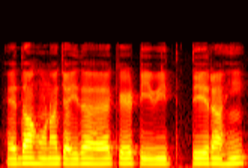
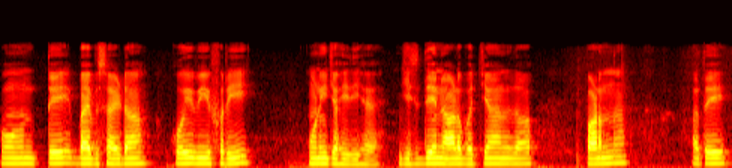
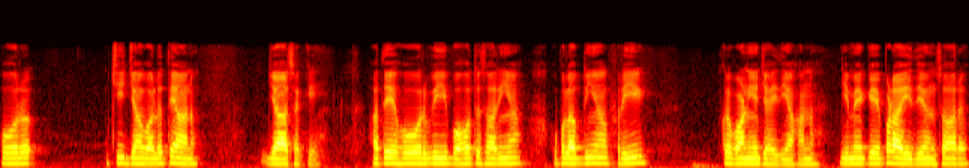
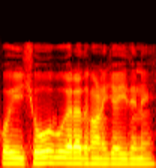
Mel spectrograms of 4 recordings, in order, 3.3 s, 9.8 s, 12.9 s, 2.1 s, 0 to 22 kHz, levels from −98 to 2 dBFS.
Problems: background sounds at intervals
